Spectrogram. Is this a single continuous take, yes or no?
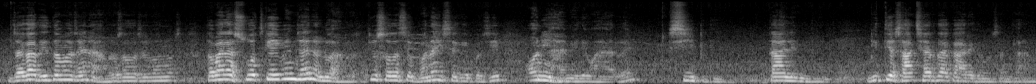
no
